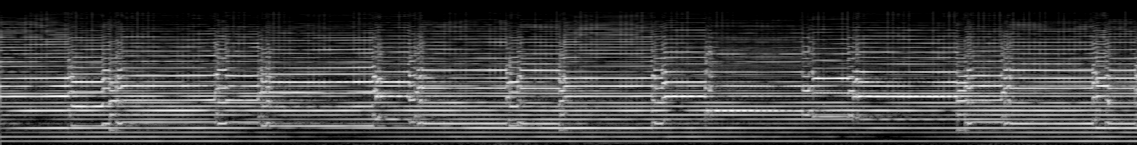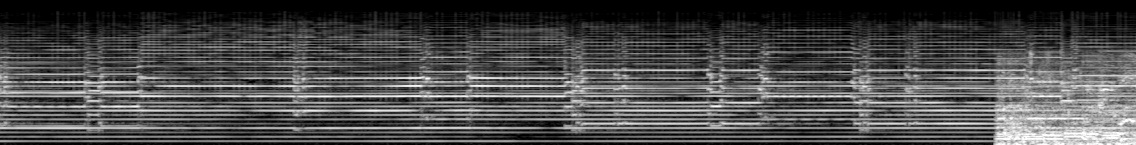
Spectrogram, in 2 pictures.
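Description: Instrumental background music: a melody moving over steady low drones that hold unbroken throughout. About a second and a half before the end it cuts abruptly to a louder, dense, noisier sound.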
